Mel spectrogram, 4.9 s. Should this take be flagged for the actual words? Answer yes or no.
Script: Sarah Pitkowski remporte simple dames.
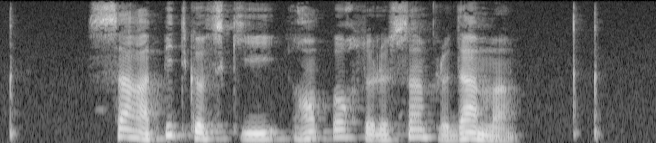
yes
